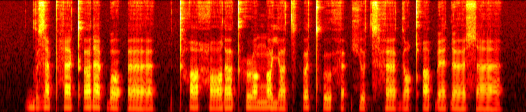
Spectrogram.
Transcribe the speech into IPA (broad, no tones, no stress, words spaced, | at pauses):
ɡuzæpʰækʼʌ ɾæɓɔ ʔɜ | kʰɑhɑ ɾʌ kʰɹɔŋɔjʌ t͡sʼʊtʼu həʔçut͡sʰɜ ɡɑqʼɛɓɛɗɜ ɬæ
